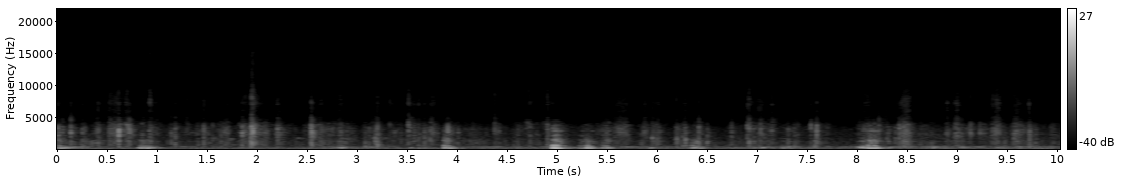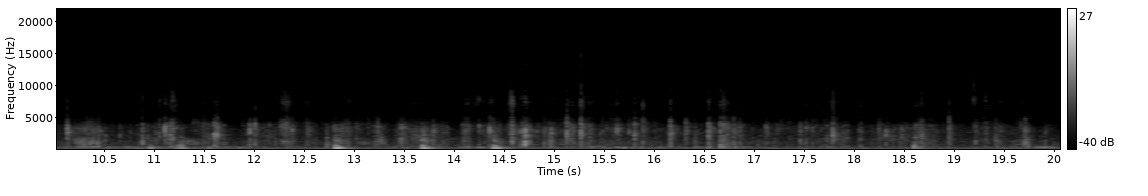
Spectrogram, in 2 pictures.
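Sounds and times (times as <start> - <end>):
paper rustling and crinkling: 0.0 - 20.0.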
